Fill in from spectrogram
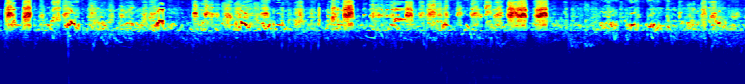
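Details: Budgerigars chirping and warbling in a colony aviary, many voices blending into an unbroken high twitter with frequent sharp squeaks and chirps.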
